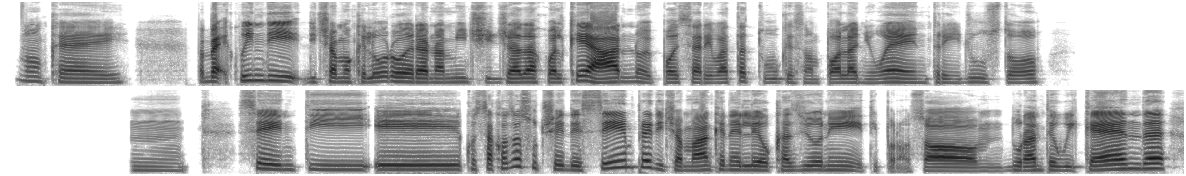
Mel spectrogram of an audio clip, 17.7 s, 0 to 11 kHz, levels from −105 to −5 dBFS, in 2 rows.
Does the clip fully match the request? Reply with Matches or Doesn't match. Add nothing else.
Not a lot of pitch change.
Doesn't match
